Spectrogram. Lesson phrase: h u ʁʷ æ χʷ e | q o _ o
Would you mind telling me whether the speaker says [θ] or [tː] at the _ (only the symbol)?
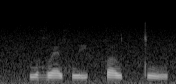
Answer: tː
